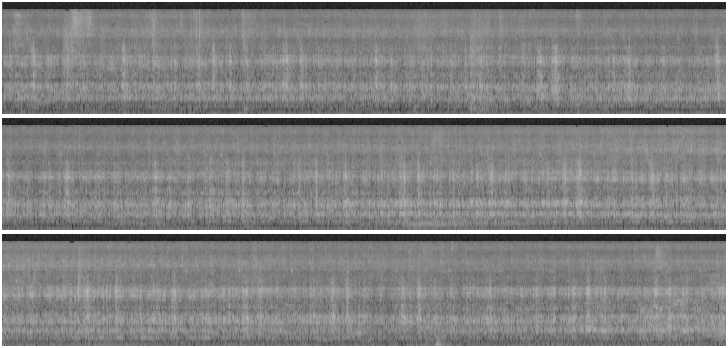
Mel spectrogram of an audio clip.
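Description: Bell & Howell Filmo Master film projector running: its motor and mechanism make a steady, rapid clatter.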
